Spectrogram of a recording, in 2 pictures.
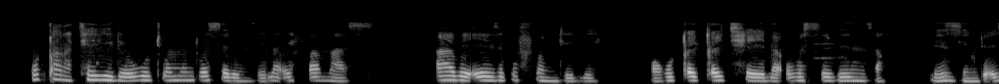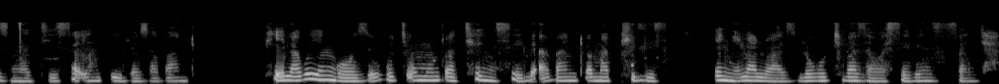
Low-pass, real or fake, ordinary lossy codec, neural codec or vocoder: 7.2 kHz; real; MP3, 64 kbps; none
